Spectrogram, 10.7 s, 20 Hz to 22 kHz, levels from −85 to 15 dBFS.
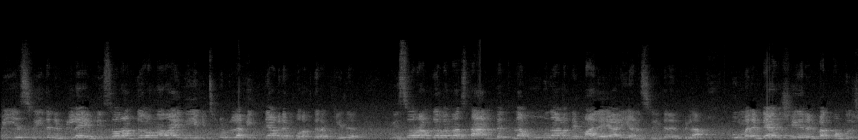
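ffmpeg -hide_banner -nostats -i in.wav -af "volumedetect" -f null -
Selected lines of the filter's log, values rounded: mean_volume: -25.6 dB
max_volume: -9.1 dB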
